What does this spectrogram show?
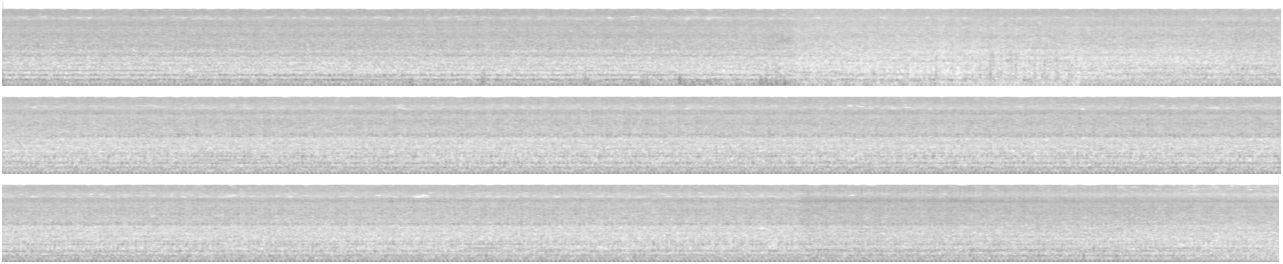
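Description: Car engine idling steadily, heard close to the exhaust tailpipe. The sound drops away briefly about six seconds in and picks up again a couple of seconds later.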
